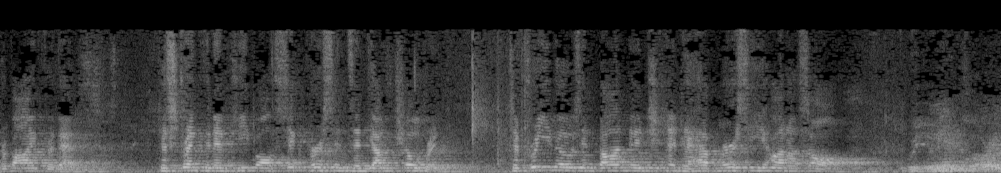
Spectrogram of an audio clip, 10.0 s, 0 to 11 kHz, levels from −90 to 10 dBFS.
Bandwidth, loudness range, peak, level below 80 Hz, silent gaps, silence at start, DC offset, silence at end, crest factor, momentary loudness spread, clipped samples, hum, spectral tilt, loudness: 9.6 kHz; 1 LU; -6 dBFS; -52 dBFS; none; 0 s; under 0.1%; 0 s; 16 dB; 10 LU; under 0.1%; none; -5.5 dB/octave; -23 LUFS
